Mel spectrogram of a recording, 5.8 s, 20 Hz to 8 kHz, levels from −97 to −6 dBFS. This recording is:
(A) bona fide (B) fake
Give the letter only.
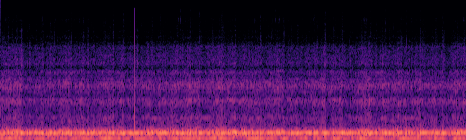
A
